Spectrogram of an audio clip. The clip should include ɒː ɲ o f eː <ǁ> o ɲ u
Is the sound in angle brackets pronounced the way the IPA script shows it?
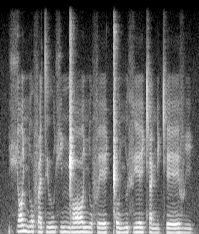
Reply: yes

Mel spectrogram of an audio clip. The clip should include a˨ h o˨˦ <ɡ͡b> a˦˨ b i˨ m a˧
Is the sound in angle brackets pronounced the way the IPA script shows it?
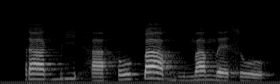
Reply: no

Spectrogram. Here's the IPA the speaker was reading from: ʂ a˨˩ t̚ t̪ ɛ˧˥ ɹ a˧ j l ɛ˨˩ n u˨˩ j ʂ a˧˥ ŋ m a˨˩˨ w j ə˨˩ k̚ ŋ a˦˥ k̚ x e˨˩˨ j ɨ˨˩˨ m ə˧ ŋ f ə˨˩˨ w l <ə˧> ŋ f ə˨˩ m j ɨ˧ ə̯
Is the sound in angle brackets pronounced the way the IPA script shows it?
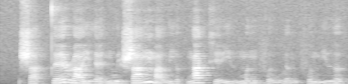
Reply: no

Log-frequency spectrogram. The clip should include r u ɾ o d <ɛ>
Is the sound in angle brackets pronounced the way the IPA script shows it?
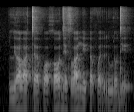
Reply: no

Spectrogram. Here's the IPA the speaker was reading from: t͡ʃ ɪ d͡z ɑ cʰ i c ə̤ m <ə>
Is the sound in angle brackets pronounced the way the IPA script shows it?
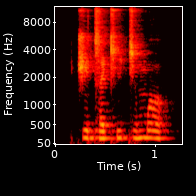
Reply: no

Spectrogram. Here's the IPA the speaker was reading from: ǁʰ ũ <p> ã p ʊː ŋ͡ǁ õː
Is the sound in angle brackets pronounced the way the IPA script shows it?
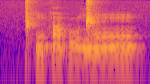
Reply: no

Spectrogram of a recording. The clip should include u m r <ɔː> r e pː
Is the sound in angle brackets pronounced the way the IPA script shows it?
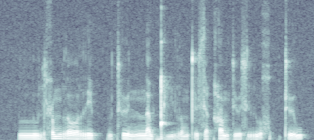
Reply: yes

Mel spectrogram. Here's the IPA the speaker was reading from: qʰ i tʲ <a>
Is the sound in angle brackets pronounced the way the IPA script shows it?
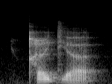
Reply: yes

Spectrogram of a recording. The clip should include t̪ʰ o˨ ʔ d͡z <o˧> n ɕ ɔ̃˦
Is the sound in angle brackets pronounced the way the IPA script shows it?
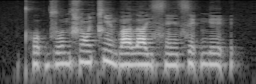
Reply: yes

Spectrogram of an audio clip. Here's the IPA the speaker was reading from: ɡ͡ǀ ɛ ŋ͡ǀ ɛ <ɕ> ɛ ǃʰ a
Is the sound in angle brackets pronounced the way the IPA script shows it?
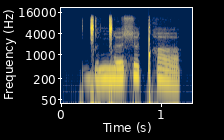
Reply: no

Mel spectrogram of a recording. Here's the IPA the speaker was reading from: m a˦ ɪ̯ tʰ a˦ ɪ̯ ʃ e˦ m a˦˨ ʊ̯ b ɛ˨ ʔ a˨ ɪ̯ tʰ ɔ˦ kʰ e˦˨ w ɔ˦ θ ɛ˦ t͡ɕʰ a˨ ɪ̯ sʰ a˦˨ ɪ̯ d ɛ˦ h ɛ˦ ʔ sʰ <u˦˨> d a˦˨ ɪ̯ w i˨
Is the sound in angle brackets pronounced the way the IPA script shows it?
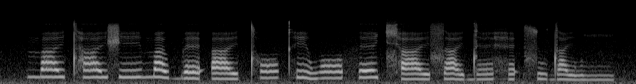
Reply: yes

